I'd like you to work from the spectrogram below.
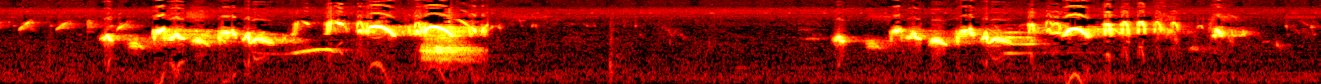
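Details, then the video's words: Sykes's lark singing in India: two long phrases of varied high chirps, slurred whistles and trills, each around two seconds, with a pause between; a quiet, clean background. "Sykes's Lark or Twany Larks Singing - Songs - Call - Sounds"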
